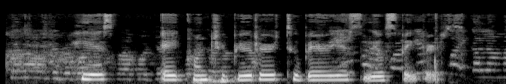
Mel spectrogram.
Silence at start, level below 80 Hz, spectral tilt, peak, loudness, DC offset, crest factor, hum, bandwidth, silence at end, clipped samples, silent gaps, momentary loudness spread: 0.05 s; -46 dBFS; -4.5 dB/octave; 0 dBFS; -13 LUFS; under 0.1%; 14 dB; none; 11.5 kHz; 0.1 s; under 0.1%; none; 16 LU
